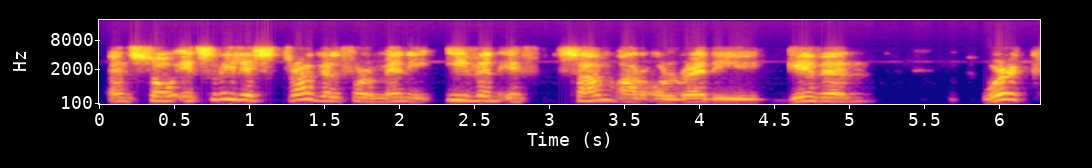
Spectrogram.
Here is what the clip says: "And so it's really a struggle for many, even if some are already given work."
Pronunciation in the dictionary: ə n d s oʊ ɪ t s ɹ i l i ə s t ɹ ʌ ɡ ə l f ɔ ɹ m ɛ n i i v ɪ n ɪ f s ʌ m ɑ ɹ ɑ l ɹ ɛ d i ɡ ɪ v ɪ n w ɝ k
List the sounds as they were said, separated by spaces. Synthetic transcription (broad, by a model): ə n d s oʊ ɪ t s ɹ i l i s t ɹ ʌ ɡ ə l f ɔ ɹ m ɛ n i i v ɪ n ɪ f s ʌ m ɑ ɹ ɑ l ɹ ɛ d i ɡ ɪ v ɪ n w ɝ k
